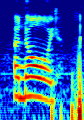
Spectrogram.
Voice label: "annoy", English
